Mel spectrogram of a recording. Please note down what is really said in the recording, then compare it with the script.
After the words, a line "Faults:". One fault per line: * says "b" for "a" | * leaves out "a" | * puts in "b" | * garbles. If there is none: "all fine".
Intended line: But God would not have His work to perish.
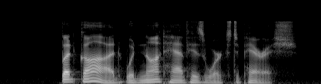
But God would not have His works to perish.
Faults:
* says "works" for "work"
